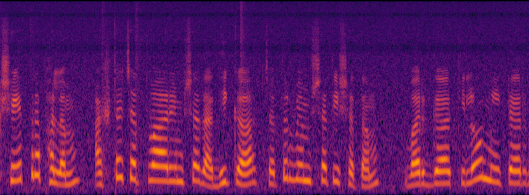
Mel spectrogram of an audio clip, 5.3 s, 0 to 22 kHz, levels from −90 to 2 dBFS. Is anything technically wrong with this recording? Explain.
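No, nothing is technically wrong with this audio.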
